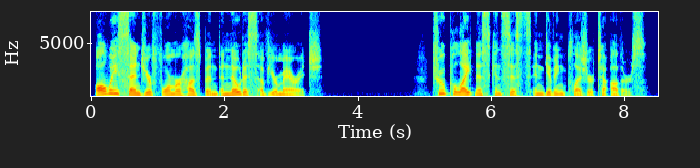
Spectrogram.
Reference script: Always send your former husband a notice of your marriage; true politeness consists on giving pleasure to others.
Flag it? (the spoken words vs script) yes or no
yes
